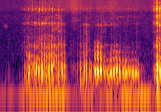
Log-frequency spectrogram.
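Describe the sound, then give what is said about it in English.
A human voice imitates a cat's purr: a low, rumbling, steady vibration in two close bursts with a short break, fairly loud, with no words spoken. “I'm happy when I'm purring. I'm real happy when I'm purring.”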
